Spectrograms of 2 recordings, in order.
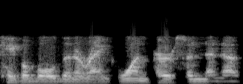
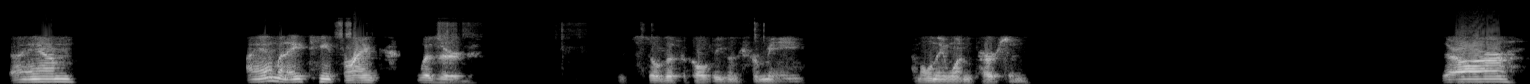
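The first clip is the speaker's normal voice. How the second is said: lowered voice, slight whisper; 4 semitones higher than usual. Narrating a wizard character speaking while he casts a spell, in a lowered whisper. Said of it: "lowers his voice and whispers a little bit".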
